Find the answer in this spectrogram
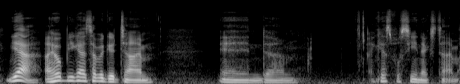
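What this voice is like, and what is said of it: Hoarse, strained voice. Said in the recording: “my voice is fried”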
